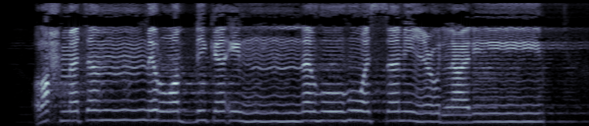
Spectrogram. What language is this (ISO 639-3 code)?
ara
